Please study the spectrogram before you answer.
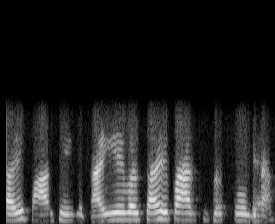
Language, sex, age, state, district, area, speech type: Hindi, female, 18-30, Uttar Pradesh, Prayagraj, rural, conversation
